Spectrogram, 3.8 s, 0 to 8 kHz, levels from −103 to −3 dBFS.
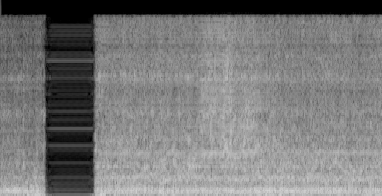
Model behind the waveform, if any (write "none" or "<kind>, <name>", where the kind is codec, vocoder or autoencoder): vocoder, HiFi-GAN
